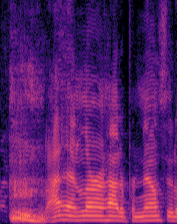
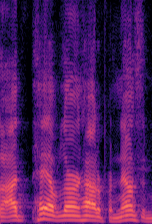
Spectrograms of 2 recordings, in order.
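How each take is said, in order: First: Said in the usual way. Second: "have" leaned on as a correction; stress on have. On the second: Real, not acted. Streamer correcting own claim about Russian, stressing "have". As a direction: correct yourself by hitting the word "have".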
